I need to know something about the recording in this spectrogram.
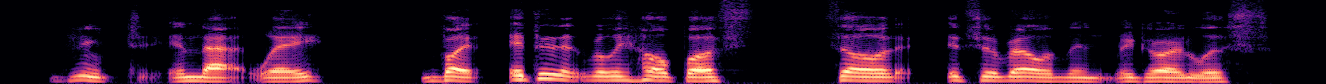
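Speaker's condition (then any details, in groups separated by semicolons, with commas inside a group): Spastic quadriplegic cerebral palsy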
